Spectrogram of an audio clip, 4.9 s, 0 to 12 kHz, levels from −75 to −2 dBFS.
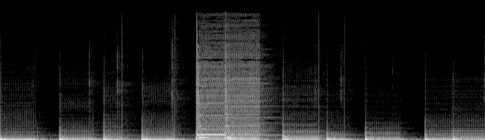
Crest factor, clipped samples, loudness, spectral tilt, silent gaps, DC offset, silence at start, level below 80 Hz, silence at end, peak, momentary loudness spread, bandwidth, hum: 14 dB; under 0.1%; -22 LUFS; -6.5 dB/octave; none; 0.7%; 0 s; -22 dBFS; 0 s; -4 dBFS; 8 LU; 10.5 kHz; none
